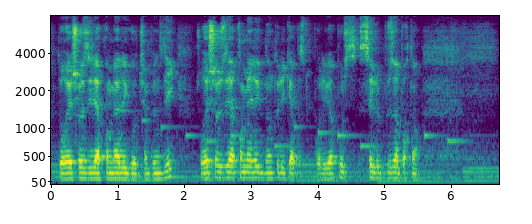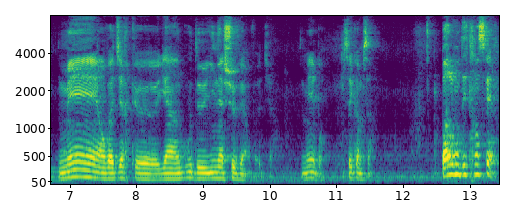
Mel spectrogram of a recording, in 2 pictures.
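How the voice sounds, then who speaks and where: A man's voice: fairly low pitch, mellow. A young man casually talking through football matches and transfers as a video host, chatty and emphatic, with lots of fillers and restarts. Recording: dull lo-fi sound in an echoey room with faint music.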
